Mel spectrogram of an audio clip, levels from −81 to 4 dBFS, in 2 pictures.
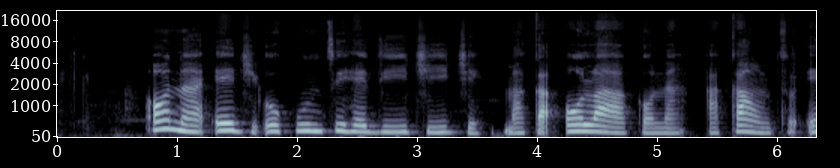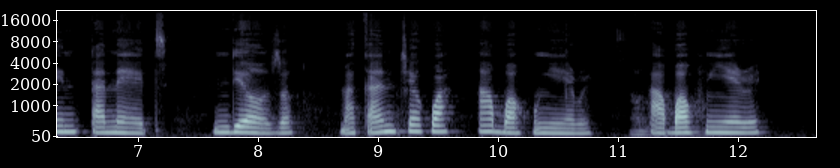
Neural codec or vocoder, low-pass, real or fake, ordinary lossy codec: none; 19.8 kHz; real; Opus, 32 kbps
